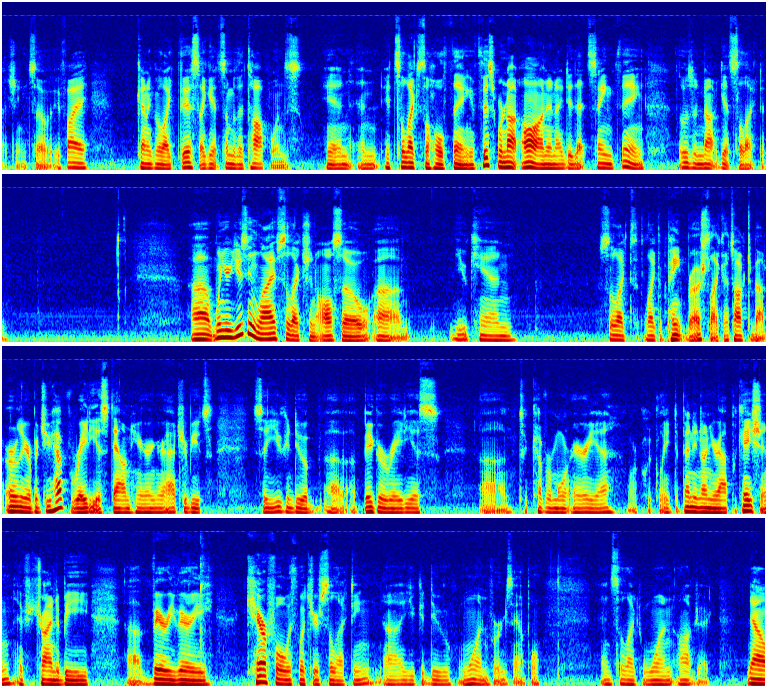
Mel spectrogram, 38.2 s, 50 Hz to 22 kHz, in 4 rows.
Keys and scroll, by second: 13.5 typing, 14.7-15.4 typing, 31.1 typing.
